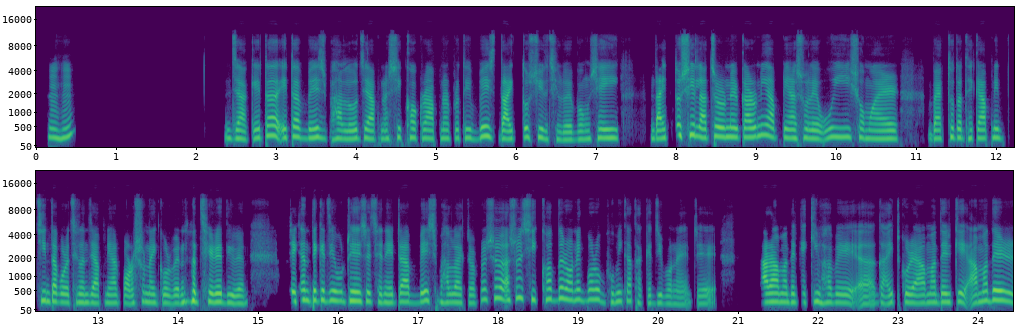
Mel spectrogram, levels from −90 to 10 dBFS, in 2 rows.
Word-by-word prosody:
হুম, 220 -2 -1
হুম। 240 +5 -1 2.0
যাক 195 -3 +1
এটা, 220 +5 +1 0.2
এটা 230 +3 +1 0.2
বেশ 220 +1 +3 0.2
ভালো 195 -1 0 0.2
যে - - +1
আপনার 195 +1 -6
শিক্ষকরা 215 -2 -2
আপনার 200 0 -4
প্রতি 205 +1 -4 0.2
বেশ 250 0 +4
দায়িত্বশীল 205 +3 +1
ছিল। 180 -2 -7
এবং 185 +2 -4 0.2
সেই 210 0 +3 0.6
দায়িত্বশীল 275 +7 +2
আচরণের 235 0 +3
কারণেই 240 +5 +3
আপনি 220 +1 -5
আসলে 205 0 -1 0.2
ঐ - - -1 0.4
সময়ের 195 -2 +1 0.5
ব্যর্থতা 215 +2 0
থেকে 205 +1 -2
আপনি 215 +2 -2 0.3
চিন্তা 230 -2 +3
করেছিলেন 200 0 0
যে - - +3
আপনি 195 +1 -8
আর - - -4
পড়াশোনাই 200 +3 -1
করবেন 185 0 0
না, 240 - +8
ছেড়ে 210 -2 +5
দিবেন। 180 -2 0 0.6
সেখান 255 +3 +3
থেকে 250 0 +4
যে 250 - +3
উঠে 230 +1 +2
এসেছেন 215 -2 -2
এটা 215 +3 +1 0.2
বেশ 235 +1 +3
ভালো 200 +1 -2
একটা 190 0 -8
ব্যাপার। 185 +8 -5
অবশ্য 265 - -8 0.2
আসলে 305 +4 -1
শিক্ষকদের 275 +2 0
অনেক 265 +1 -1
বড় 265 0 +2
ভূমিকা 220 +2 -3
থাকে 185 0 -7
জীবনে 175 -3 -5 0.2
যে, 175 - -5 0.7
তারা 205 +2 +6
আমাদেরকে 205 0 -1
কীভাবে 200 -2 -1 0.2
অ্যা 170 - -1 0.2
গাইড 190 +2 -4
করে 200 -2 +2
আমাদেরকে 205 +1 0 0.2
আমাদের 245 +4 +5
210 Hz, 155 wpm, -20 LUFS, 195-230 Hz, 2.0 s, না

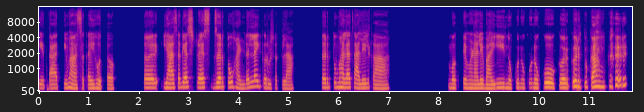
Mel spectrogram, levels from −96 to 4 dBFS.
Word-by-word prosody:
येतात 165 0 -4
किंवा 175 +1 0
असं 160 0 -5
काही 165 0 0
होतं. 155 -2 -3 0.6
तर 185 0 +4 0.2
ह्या 185 -1 +3
सगळ्या 200 +2 +1
स्ट्रेस 195 0 +2
जर 205 0 +4
तो 205 +1 +1
हँडल 180 +2 -3
नाही 235 0 +1
करू 180 -1 -3
शकला, 155 -3 -8 0.6
तर 190 0 0
तुम्हाला 200 -1 +1
चालेल 180 -2 -1
का?" 160 -1 -3 1.2
मग 175 0 -1 0.2
ते 180 - +1
म्हणाले 170 0 +1
बाई 165 +4 0
नको, 175 +1 -3
नको, 180 +1 -9
नको. 195 +2 +5
कर-कर 190 +6 +5
तू 210 - -3
काम 220 +1 +6
कर. 285 +4 +4
185 Hz, 150 wpm, -28 LUFS, 165-200 Hz, 1.2 s, काम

